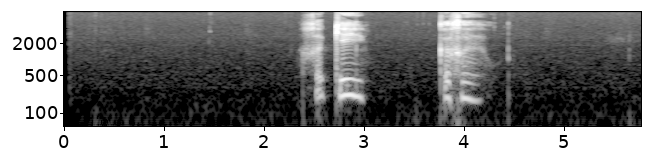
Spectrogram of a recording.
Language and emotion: Russian, neutral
